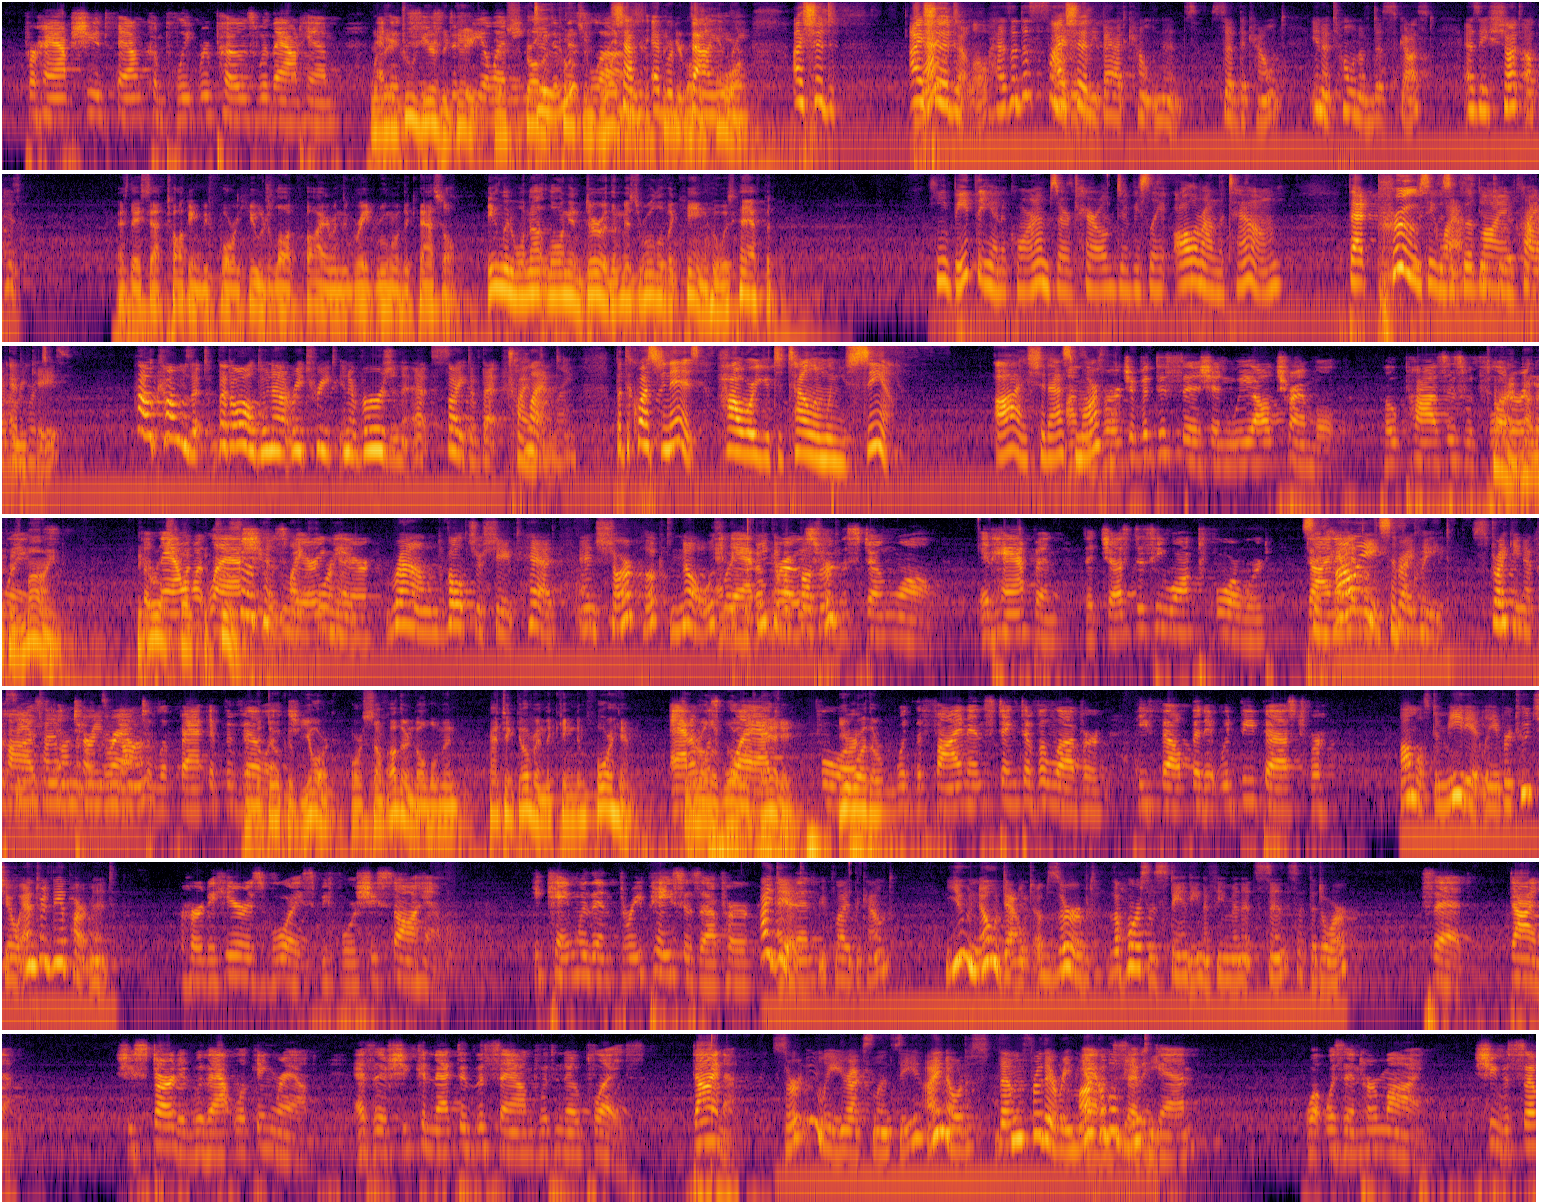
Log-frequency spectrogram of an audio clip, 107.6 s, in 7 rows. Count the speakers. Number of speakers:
4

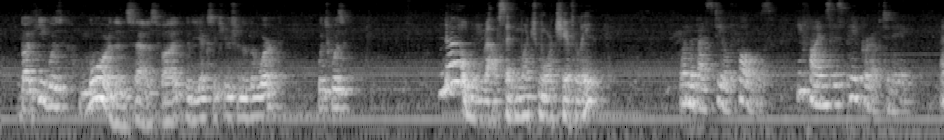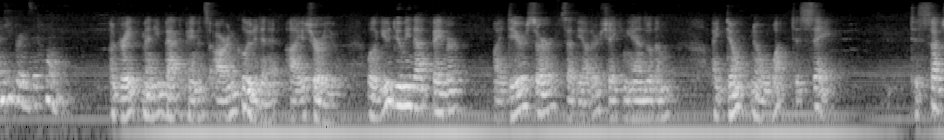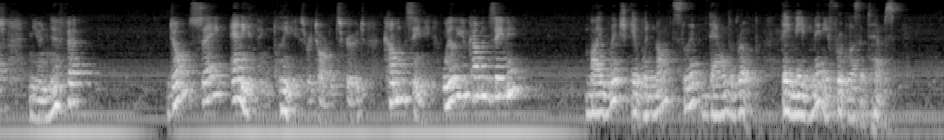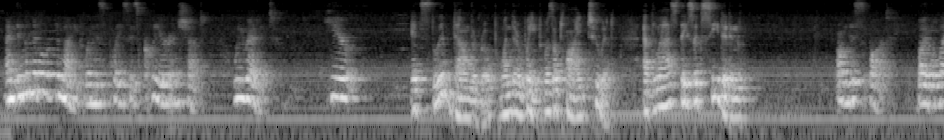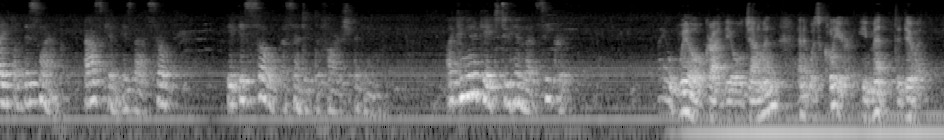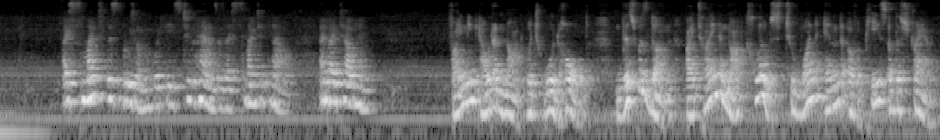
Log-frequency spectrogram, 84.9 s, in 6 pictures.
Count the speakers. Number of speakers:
4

